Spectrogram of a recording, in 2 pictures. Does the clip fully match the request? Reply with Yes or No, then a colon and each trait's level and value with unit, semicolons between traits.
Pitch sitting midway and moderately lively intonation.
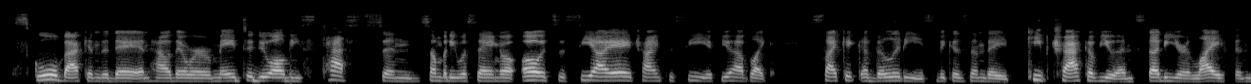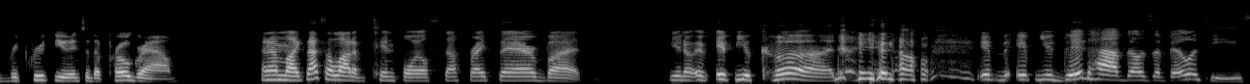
Yes: medium, 175 Hz; average, 4.1 semitones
